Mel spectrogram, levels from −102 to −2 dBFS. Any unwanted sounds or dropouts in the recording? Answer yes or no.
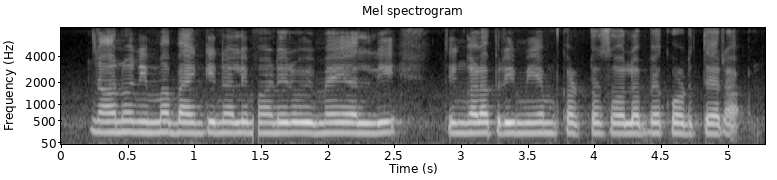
yes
